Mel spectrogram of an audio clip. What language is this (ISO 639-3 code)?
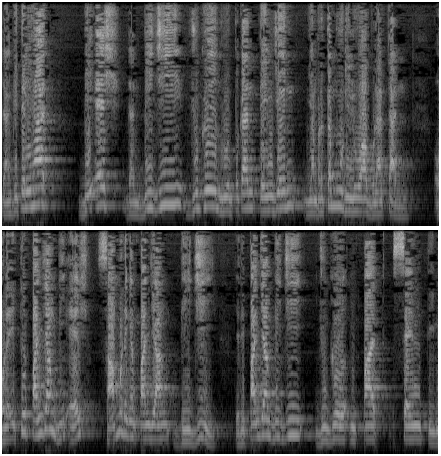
msa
